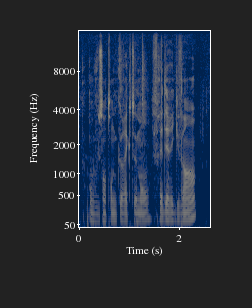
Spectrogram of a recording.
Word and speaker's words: Frédérick Vin: Frédéric Vin, si on prononce bien comme cela, mais absolument.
